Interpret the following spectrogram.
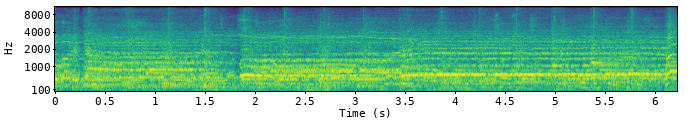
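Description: Sing-along music: several voices singing together in chorus over a light steady beat, settling about two seconds in onto one long held note.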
